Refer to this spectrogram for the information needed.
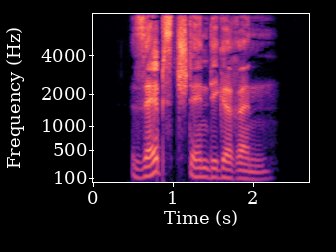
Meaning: inflection of selbstständig: 1. strong genitive masculine/neuter singular comparative degree 2. weak/mixed genitive/dative all-gender singular comparative degree
- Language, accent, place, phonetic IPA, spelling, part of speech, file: German, Germany, Berlin, [ˈzɛlpstʃtɛndɪɡəʁən], selbstständigeren, adjective, De-selbstständigeren.ogg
